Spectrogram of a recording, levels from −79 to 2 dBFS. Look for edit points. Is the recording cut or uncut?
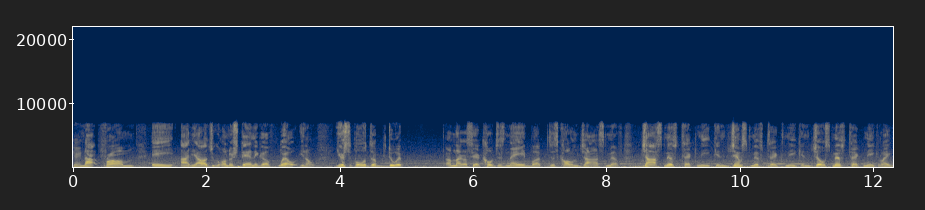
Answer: uncut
